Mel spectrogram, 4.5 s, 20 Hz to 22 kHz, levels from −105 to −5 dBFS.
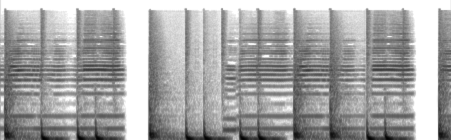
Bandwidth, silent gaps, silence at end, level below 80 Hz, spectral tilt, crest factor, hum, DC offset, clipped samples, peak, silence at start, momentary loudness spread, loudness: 16.5 kHz; 1.27-1.47 s, 4.16-4.38 s; 0 s; -22 dBFS; -5.5 dB/octave; 14 dB; none; under 0.1%; under 0.1%; -4 dBFS; 0 s; 5 LU; -20 LUFS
